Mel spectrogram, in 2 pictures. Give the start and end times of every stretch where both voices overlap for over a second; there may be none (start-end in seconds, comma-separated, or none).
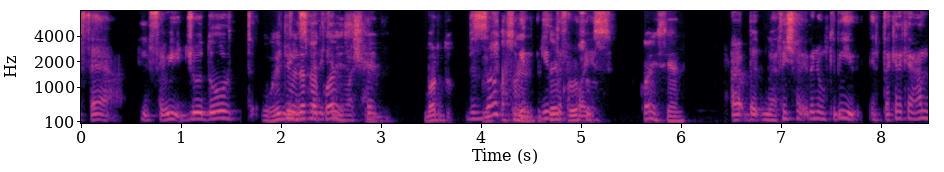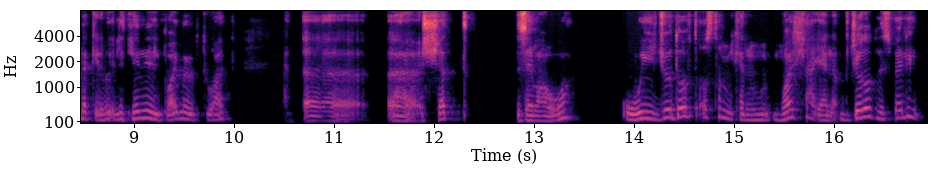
1.8-3.0, 3.9-5.4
